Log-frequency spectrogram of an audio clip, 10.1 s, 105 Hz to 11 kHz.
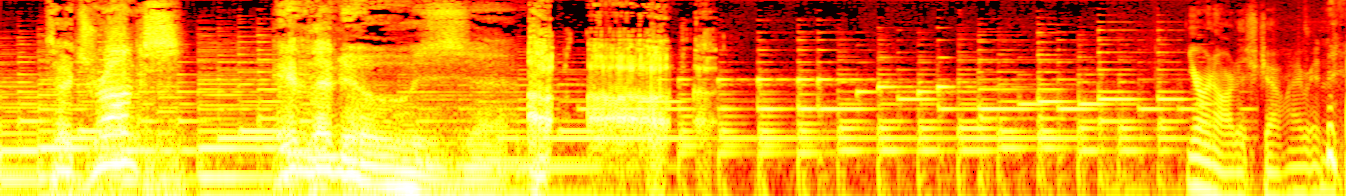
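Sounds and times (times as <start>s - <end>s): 
speech: 0.4s - 4.5s, 9.2s - 10.0s
loud raspy burp: 3.6s - 5.5s.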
